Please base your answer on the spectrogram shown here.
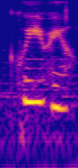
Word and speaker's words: Quirrell: Like squirrel without the quirrel. Quirrel. Okay, I'm just gonna say quirrel. He spotted Professor Quirrell too, the nervous young man from the leaky cauldron.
